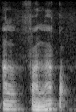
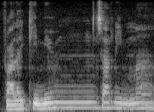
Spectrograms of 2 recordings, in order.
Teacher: Karena dia diteruskan maka itu tidak ada hukum bacaan qalqalahnya, tetapi karena diwaqafkan maka muncullah hukum bacaan qalqalah kubro, yaitu contohnya al-falaq seperti itu.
